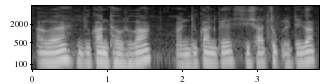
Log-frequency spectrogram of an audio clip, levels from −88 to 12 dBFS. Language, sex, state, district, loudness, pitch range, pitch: Wancho, male, Arunachal Pradesh, Longding, -16 LUFS, 120-135 Hz, 125 Hz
